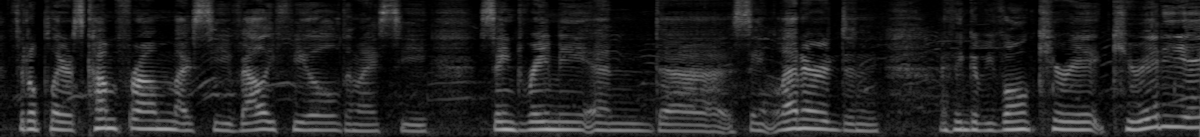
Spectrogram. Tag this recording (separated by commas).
Speech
